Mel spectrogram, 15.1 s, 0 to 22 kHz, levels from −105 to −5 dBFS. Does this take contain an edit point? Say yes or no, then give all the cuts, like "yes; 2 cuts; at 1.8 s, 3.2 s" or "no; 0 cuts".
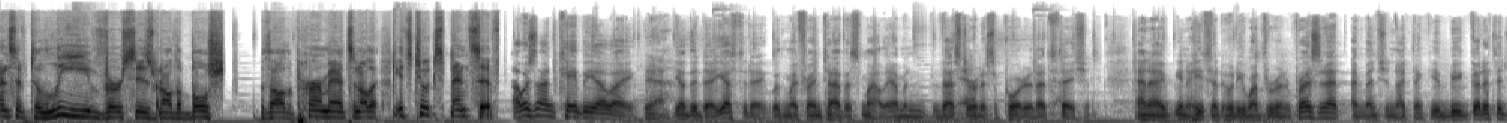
yes; 1 cut; at 4.7 s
